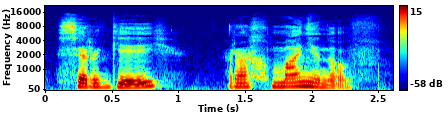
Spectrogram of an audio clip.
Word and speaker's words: Sergei Rachmaninoff: Aryan ski was the teacher of Sergei Rachmaninoff Sergei Rachmaninoff and Rachmaninoff all-time competitor in moscow conservatory was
